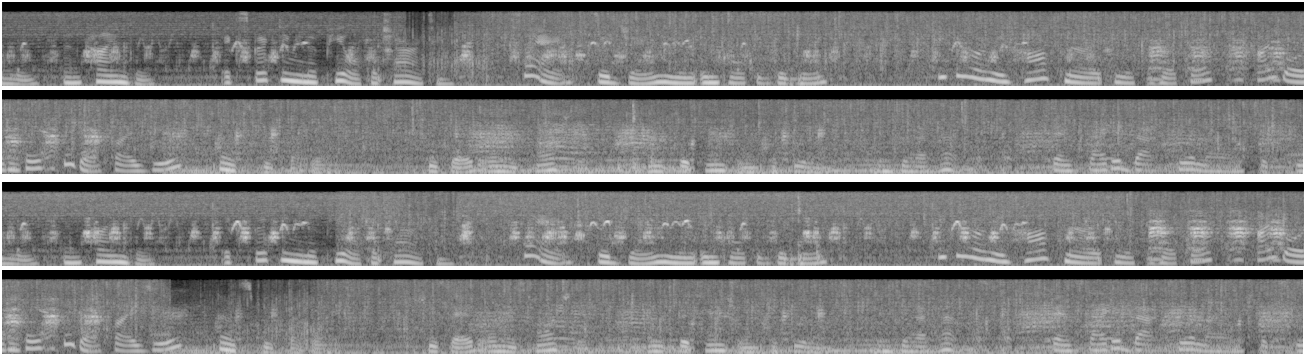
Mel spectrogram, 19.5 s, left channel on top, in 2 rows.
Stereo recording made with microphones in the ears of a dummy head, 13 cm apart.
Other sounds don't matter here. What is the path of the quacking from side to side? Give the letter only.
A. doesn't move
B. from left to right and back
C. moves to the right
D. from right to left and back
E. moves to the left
D.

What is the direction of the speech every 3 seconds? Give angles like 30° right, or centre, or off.
40° left, 20° left, 10° right, 20° right, 30° right, 30° right, 30° right.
